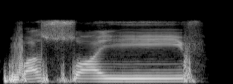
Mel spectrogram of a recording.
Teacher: We make the Sod sound longer because we are stopping on it.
